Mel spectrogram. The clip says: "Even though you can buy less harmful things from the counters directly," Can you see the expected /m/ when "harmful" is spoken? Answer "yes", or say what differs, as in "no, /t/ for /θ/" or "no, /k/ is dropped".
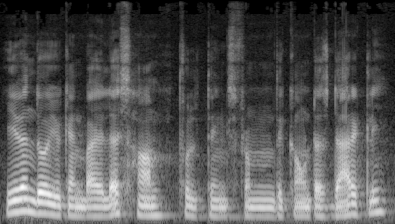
yes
